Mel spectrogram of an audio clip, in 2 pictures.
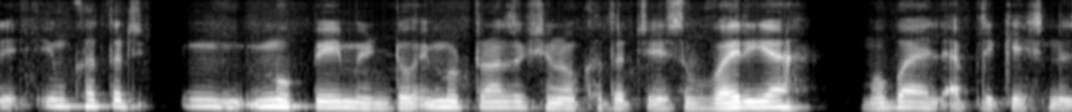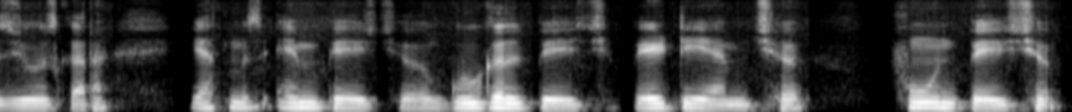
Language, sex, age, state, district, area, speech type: Kashmiri, male, 18-30, Jammu and Kashmir, Kupwara, rural, spontaneous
